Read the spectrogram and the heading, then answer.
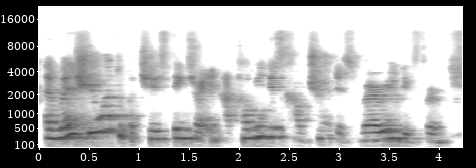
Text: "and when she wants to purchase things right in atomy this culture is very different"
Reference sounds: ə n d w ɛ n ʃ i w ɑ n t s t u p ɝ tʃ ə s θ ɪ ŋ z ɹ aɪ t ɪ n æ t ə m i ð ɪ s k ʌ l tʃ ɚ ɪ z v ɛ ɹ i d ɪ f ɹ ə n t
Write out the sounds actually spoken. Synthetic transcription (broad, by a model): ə n w ɛ n ʃ i w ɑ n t t u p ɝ tʃ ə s t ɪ ŋ s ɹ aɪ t ɪ n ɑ t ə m i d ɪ s k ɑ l tʃ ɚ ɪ s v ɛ ɹ i d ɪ f ɹ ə n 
